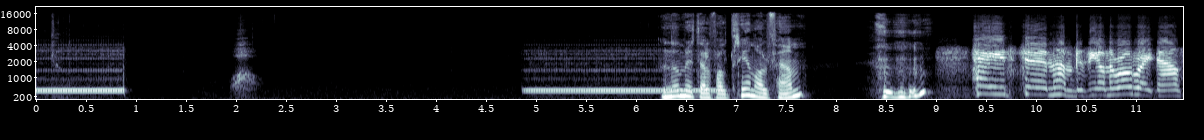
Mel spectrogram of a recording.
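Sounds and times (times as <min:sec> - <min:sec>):
buzzy phone ringback tone: 0:00.0 - 0:00.9, 0:04.8 - 0:06.3
speech: 0:06.2 - 0:07.8, 0:08.4 - 0:11.4
laughter: 0:08.4 - 0:09.0.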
